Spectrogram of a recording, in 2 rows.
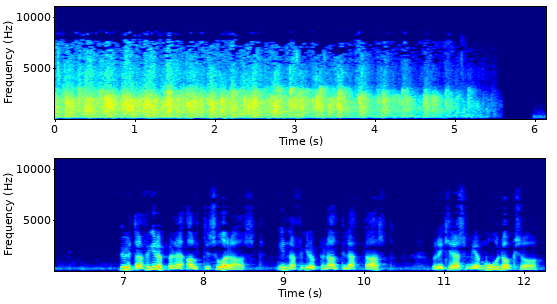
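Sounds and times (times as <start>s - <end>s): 
crowd applause: 0.0s - 5.6s
speech: 7.0s - 12.2s.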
